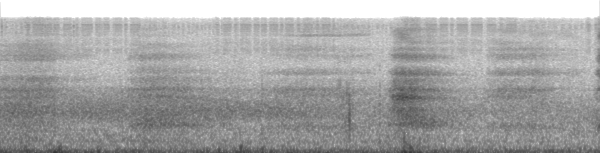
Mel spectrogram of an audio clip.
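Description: A walker's breathing close to the microphone, out of breath from climbing a hill, with one louder breath about four seconds in.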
